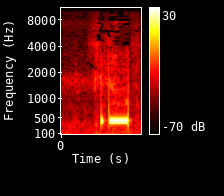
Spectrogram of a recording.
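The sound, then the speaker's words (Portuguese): Telephone line tone after a dropped call: one short beep, then a longer steady mid-pitched tone, both clear above a faint background hiss, with no voices. “Perdemos o contato com o João Ricardo Toninho. A gente vai tentar ligar novamente para o João”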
